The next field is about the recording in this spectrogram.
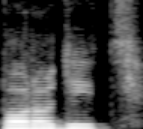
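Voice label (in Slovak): "porodiť", Slovak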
